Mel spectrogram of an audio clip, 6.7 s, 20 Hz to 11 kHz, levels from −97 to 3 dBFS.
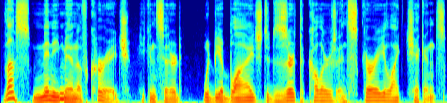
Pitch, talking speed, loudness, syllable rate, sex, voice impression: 100 Hz, 160 wpm, -19 LUFS, 4.9 syllables/s, male, masculine, middle-aged, thick, tensed, powerful, slightly hard, slightly muffled, slightly intellectual, calm, mature, reassuring, wild, kind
